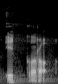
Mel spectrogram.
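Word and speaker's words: اقرأ: Nah, terus mengapa kita membacanya dengan kasroh? Iqra. Ya karena memang kemudian itu ya kita membacanya karena sesuai dengan kaidah ya. Itu dia fi'il amr ya iqra yang diambil dari fi'il mudhari' yaqra'u. Ya yaqra'u berarti huruf sebelum terakhirnya itu berharokat fathah.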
